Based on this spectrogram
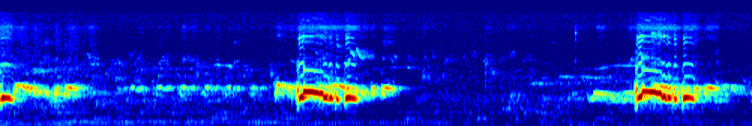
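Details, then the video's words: Perkutut cemani, a caged zebra dove, repeating its song about every three seconds: soft tremulous notes building into a louder bubbling, descending coo, with quiet gaps between phrases. "Perkutut Cemani Gacor"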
